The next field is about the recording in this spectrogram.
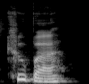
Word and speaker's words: Quuppa: And in case you're wondering, that's Coupa, Q-U-U-P-P-A. So Tom, thanks for joining us. – Thanks. Kudos for getting the pronunciation correct.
